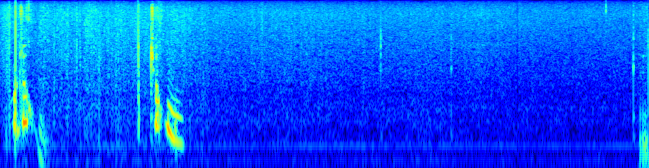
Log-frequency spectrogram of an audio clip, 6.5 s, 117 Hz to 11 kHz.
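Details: Hornbill at dawn on June 25, 2016, in Djuma Game Reserve on a safari drive, hornbills perching on treetops awaiting sunrise: two loud, harsh downward-sliding calls about a second and a half apart, then steady low engine hum and a third call.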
